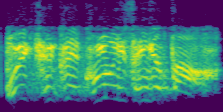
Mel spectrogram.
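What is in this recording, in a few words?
Korean damaged oil mood high, speech; War Thunder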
